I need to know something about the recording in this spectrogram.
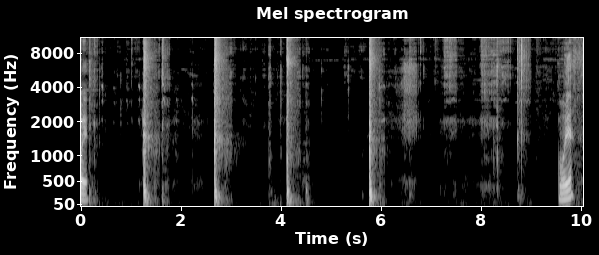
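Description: Hand chopping at a dry jurema trunk: four sharp blows on the wood about one and a half seconds apart, then fainter rustling of branches and a lighter knock.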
